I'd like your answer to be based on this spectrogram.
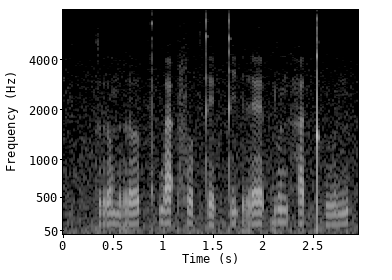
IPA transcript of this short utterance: k r o˧ m r ɤː˦˥ p̚ kʰ w a˥˩ ʔ f o˦˥ k̚ t e˨˩ k̚ t i˥˩ ʔ r ɛː˦˥ p̚ j u˥˩ n h a˥˩ t̚ kʰ u˦˥ n

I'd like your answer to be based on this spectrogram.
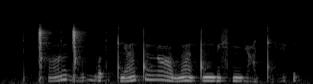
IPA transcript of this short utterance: ǀʰ ɑ̃˩˥ ɡ͡ǀ ə˩˥ b ə˩˥ ʔ tʲ ã˩˥ t ŋ ɑ˥˨ ɳ ã˥˨ t ŋ ɨ˧˩ sʲ nʲ ɑ̤˧˩ tʲ e̤˩˥ ʔ

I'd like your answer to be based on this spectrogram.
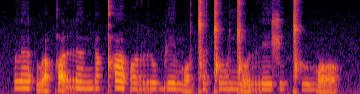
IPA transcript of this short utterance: l ɜ ʔ ṵ q ṵ r ɜ ŋ i qʰ u ʔ ɔ r u b e m ɔ̰ ǀ ɜ ǀ o ŋ͡ǀ o̰ r e ʃ i ǀʰ u m ɔ̰

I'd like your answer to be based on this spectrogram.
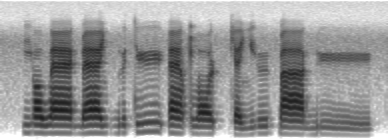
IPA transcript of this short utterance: j ɔ w æː ɡ͡b æː ʎ ɡ͡b ʉ t yː ʔ æː ʈ ðˤ øː ʈ c ɛ ʎ j ʉː k͡p aː ɡ͡b yː

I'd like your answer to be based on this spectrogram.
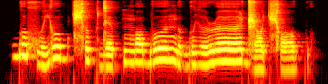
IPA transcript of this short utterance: ɡʷ ə˥ xʷ ə˩ j o˥ b t͡ɕʰ ə˦ kʷ d ɛ˩ kʷ ŋ ɔ˦ b o˥ ə̯ ŋ ə˨ ɡʷ i˨ ə̯ ɹ ɜː˦ ɖ͡ʐ ɒ˩ t͡ɕʰ ɔ˩ kʷ

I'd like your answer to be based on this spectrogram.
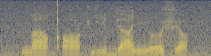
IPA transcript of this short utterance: m aː qʼ ɒː k j i bʲ aː ɲ ʊː fʲ ɒ

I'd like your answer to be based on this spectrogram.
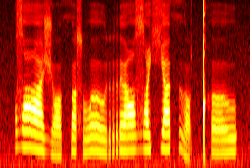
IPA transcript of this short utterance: zˤ aː˦˨ ʒ ɔ˩ θ ɔ˦˨ s β ɤː˦˨ u̯ r əː˦˥ i̯ zˤ ə˦˥ ç aː˦˥ θ ð ɔ˩ ǃʰ ɤː˦˥ u̯

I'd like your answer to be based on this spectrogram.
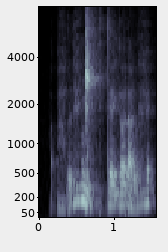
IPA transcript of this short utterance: ʔ a̤˩ r ɛ̤˥ ŋ͡ǁ e̤˩ k t ɛ˥ j ɐ˥ ɾ a˩ l ɛ̤˥

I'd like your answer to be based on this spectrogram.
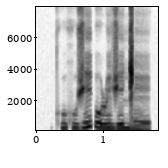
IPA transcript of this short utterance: kʰ u x u ʒ e ʔ o ɹ ẽ ʒ e ŋ͡ǁ ẽ

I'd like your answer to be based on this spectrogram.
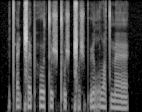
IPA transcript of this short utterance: tʼ æ ǁ ɛ pʰ o t ɵ ʃ tʼ o ʃ ɡ͡ǁ ɔ ʃ pʼ ʉ r ðˤ ɛ t m æ

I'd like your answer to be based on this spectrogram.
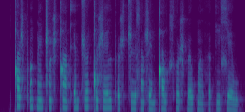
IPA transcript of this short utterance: ǃ ɐ ʂ pʼ õ k͡p ẽ ǁ õ ʂ ǃ ã kʼ e m ʈ͡ʂ ɵ ǃ ʉ ʂ e l pʼ ɵ ʂ ʈ͡ʂ ɨ ɬ ã ʂ e m ǃ ɐ w t͡ɕʰ u ʂ k͡p ɵ w k͡p õ l h ɵ k i ɕ e w

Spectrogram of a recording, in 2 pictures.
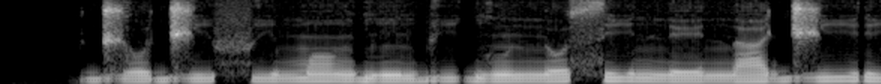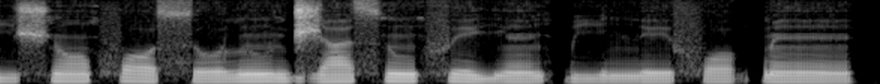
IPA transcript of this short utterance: d͡ʒ o˨ d͡ʒ i˨ f i˨ m ɔ̃˧ ɡ͡b ĩ˨ b i˧ ɡ ũ˨ n o˨˦ s i˧ n e˨ n a˨˦ d͡ʒ i˦ ɾ i˧ ʃ ɔ̃˦ f ɔ˦˨ s o˨˦ l ũ˦ d͡ʒ a˦ s ũ˦ f e˦˨ j ɛ̃˨ k͡p i˧ n e˧ f ɔ˦ k͡p ɛ̃˦˨

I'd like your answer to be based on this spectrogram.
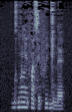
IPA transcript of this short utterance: ɡ o˦ ɡ ũ˦ l ĩ˦ f ã˦˨ s i˨˦ f i˦ ɡ i˦˨ n ɛ˧

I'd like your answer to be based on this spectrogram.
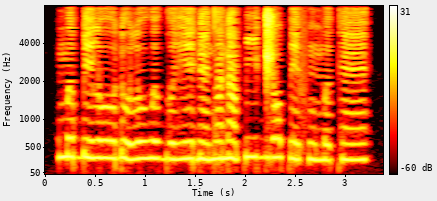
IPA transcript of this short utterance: m ə˦ ɓ e˧ l oː˧ ɗ o˨ l o˧ w ə˧ ɡʷ e˨ ɣ e˦˨ ɗ ɛ̃˨˦ d ã˦ ɗ ã˧ p i˦ d͡ʒ ɔ˦ p e˨ f ũ˨ m ə˨ k ɛ̃˧

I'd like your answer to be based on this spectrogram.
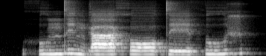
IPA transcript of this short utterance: h u n d ɪ ŋ ɡ aː x ɔː t eː θ u ʒ

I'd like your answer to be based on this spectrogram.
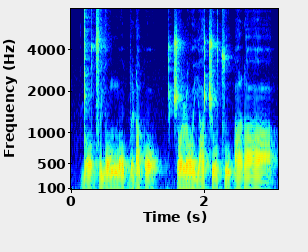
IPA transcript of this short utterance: ɖ ɔː d͡z ə j ɔ ŋ ɔ b ə ɽ a p ɔ | t͡ʃ ɔ ɭ ɔː j a t͡ʃ o t͡s uː ʔ aː ɽ aː

